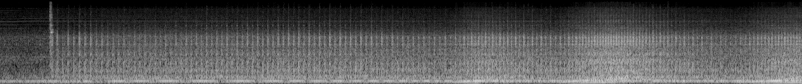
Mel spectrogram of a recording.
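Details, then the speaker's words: 1994 Nissan Skyline R32 GTR V-Spec II idling with air conditioning on and revved: loud rapid tapping/knocking that comes and goes and follows RPM; failing AC compressor (clutch not slipping, still cools), cause unknown. "in my case, it's a loud tapping or knocking noise which comes and goes and is RPM dependent."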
